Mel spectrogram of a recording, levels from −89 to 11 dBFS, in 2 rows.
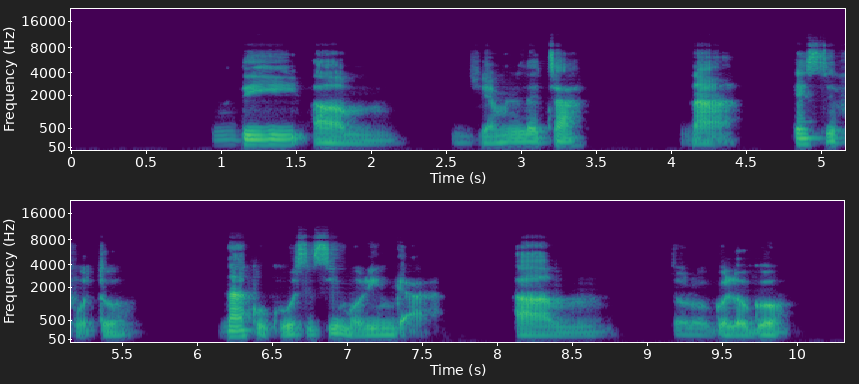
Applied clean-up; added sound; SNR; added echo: neural mask model Resemble Enhance denoiser.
